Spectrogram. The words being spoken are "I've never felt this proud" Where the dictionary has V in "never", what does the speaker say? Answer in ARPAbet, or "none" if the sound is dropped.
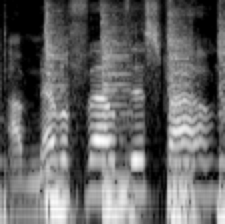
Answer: V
